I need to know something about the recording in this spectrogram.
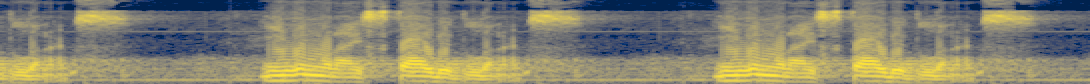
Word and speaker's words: Linux: When I speak English, it's Linus. And I really don't care how people pronounce my name. But Linux is always Linux.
